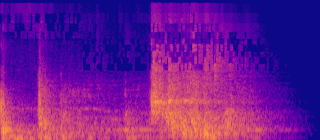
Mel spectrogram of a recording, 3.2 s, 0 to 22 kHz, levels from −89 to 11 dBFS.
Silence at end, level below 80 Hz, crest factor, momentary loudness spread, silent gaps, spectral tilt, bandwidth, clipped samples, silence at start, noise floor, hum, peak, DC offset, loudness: 0.55 s; -32 dBFS; 20 dB; 18 LU; none; -6 dB/octave; over 20 kHz; under 0.1%; 0 s; -52 dBFS; none; 0 dBFS; under 0.1%; -19 LUFS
